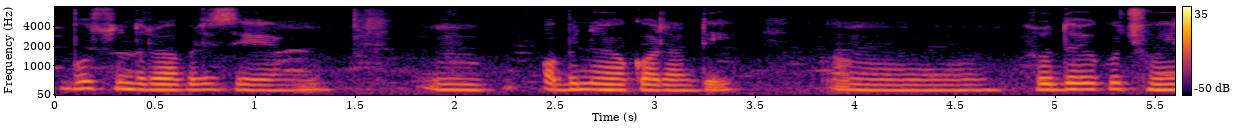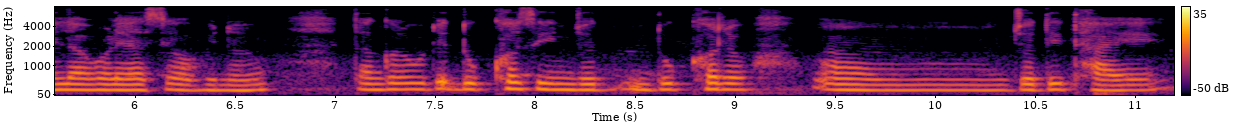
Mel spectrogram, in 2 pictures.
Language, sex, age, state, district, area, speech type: Odia, female, 18-30, Odisha, Balasore, rural, spontaneous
